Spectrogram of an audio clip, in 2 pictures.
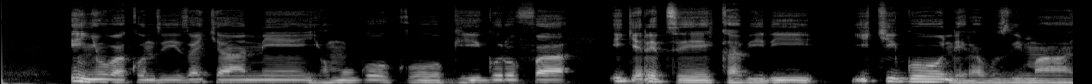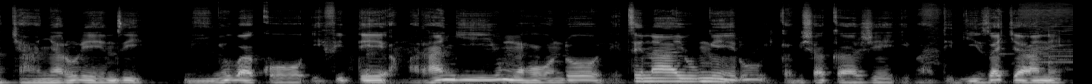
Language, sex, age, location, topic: Kinyarwanda, male, 25-35, Huye, health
